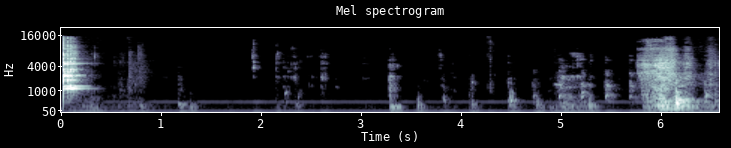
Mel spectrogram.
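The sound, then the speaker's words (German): Wine glasses clink together in a toast to SPD chancellor candidate Martin Schulz: a bright ring at the start, scattered light taps and clinks, then a louder, fuller clatter near the end, with no one talking. “Ja, wir erheben ein Glas unseres besten Weines, würde ich mal sagen.”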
